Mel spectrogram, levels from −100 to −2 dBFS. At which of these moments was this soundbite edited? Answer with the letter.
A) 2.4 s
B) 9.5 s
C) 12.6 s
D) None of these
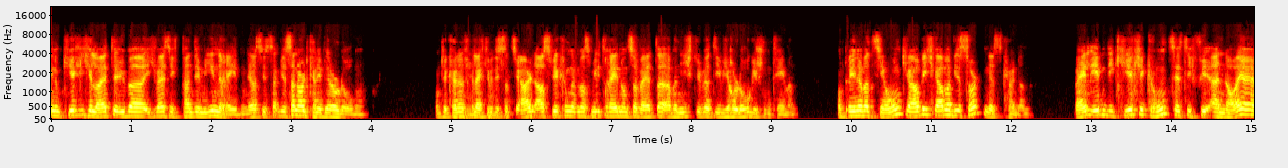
D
